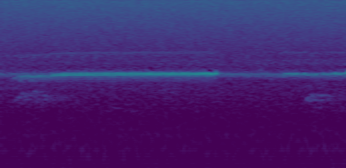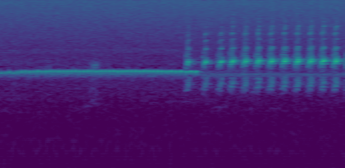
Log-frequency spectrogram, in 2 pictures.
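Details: An April night by a pond in north-east Italy: a steady, buzzing mole cricket trill carries on for five seconds before a tree frog breaks in with a quick series of loud, regular, rasping croaks.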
